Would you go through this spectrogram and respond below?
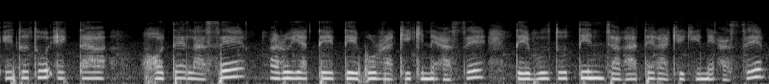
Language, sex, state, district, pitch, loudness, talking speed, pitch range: Nagamese, female, Nagaland, Dimapur, 275 Hz, -15 LUFS, 150 wpm, 260-295 Hz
